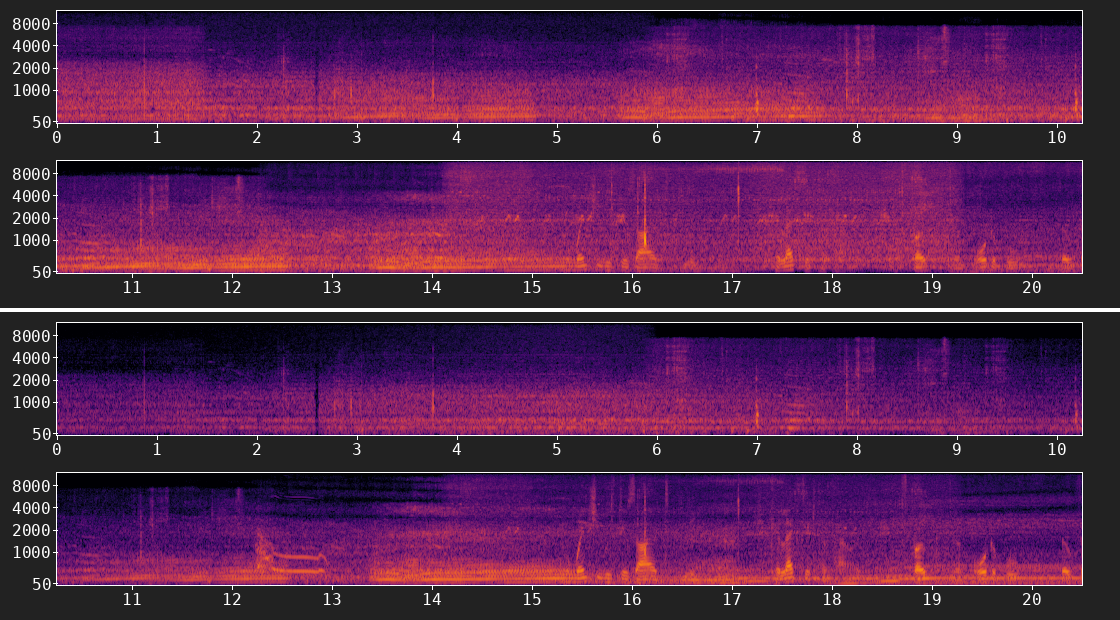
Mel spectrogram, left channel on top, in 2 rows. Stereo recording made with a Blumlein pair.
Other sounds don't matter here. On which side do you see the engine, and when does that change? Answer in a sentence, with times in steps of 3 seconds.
In this clip you hear the engine on the left from 0 s, in the centre from 12 s and on the right from 15 s.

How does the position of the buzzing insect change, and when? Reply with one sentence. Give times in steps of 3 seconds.
In this clip you hear the buzzing insect on the left from 0 s, in the centre from 3 s and on the left from 9 s.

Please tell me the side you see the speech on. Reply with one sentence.
You can hear the speech in the centre.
